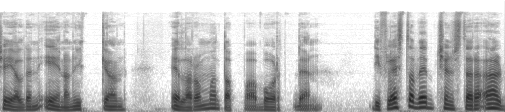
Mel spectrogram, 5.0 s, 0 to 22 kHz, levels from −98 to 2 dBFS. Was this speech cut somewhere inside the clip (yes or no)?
no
